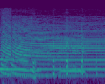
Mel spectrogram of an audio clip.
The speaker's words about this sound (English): Hey, let's go. Air horns right here. Let's go.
